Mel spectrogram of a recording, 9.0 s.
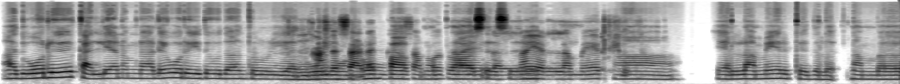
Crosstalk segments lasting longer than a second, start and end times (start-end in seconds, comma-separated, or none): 2.5-5.2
